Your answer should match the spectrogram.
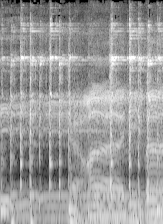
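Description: Al-Banjari sholawat: a solo male voice sings an ornamented Arabic devotional line over struck frame-drum beats. About a second in, other male voices join him and the sound grows fuller and louder.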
